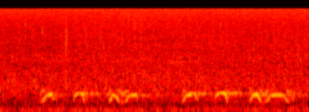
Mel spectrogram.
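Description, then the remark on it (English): A barred owl hoots at night beside a stream in two quick bursts of three rhythmic, wavering calls, clear over a low, steady background rumble. “Maybe a barred owl calls out.”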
